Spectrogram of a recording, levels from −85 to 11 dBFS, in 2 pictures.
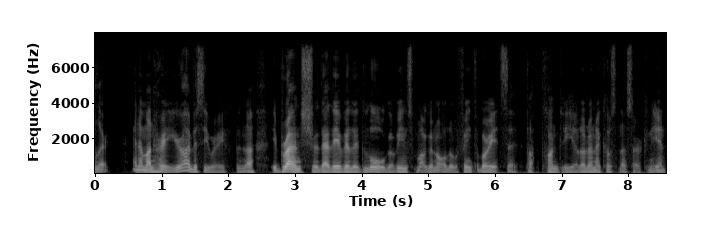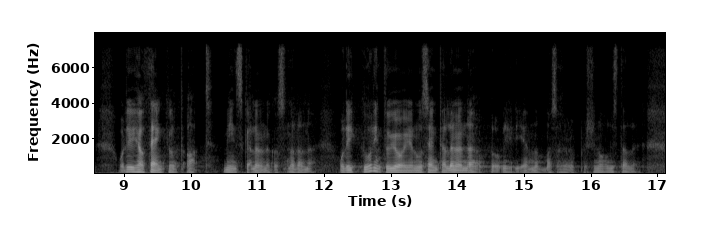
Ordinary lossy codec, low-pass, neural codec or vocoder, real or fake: none; 7.2 kHz; codec, 16 kHz in and 24 kHz out, 0.4 kbps, LongCat-Audio-Codec, two codebook decoder; fake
